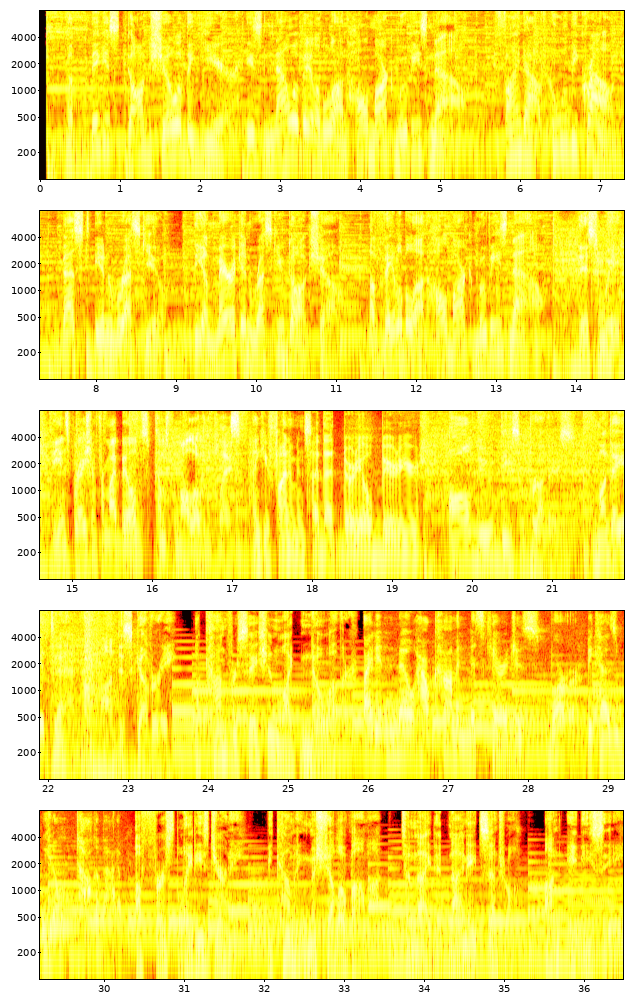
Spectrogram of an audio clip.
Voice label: men promos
